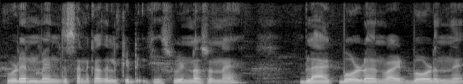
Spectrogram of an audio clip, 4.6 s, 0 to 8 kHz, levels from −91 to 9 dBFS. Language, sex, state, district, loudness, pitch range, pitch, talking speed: Telugu, male, Andhra Pradesh, Visakhapatnam, -17 LUFS, 100-105 Hz, 105 Hz, 155 wpm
